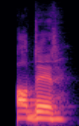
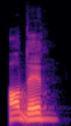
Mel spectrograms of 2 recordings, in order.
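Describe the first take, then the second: No difference in how they are said.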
